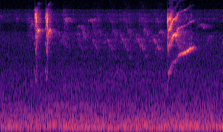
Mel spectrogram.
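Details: Red siskin giving its classic call: two sharp high chips, then a buzzy downward-sweeping note with a rising tail, over low steady background hum.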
